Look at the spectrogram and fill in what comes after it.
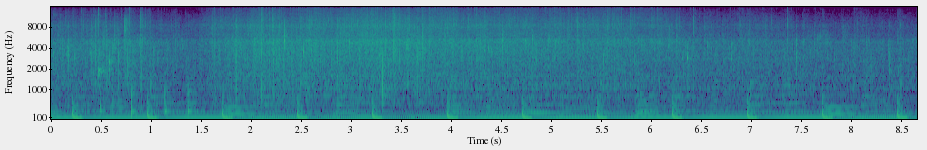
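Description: Sliced shallots and minced garlic sizzling steadily in hot oil in a very hot wok as they are stirred.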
